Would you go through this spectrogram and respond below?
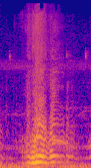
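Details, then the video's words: A bee's buzzing under a blue sky, one close fly-by where a rich, deep hum swells loud for about half a second, dips in pitch, then fades away against a soft low rumble. "Bees Buzzing Sounds"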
